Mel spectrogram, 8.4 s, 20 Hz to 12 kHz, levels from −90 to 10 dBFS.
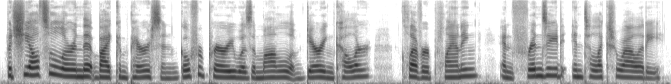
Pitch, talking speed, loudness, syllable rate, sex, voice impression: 225 Hz, 145 wpm, -18 LUFS, 5.1 syllables/s, female, feminine, very adult-like, fluent, intellectual, slightly sharp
